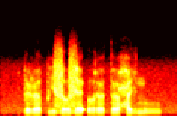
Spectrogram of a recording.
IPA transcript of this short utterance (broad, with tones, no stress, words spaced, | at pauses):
pɪ˨ɭɜ˨ pi˧zɤ˧zɛ˨ʔɤ˨ ɾœ˨t̪œ˧ ħɪ˦rn̪u˨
